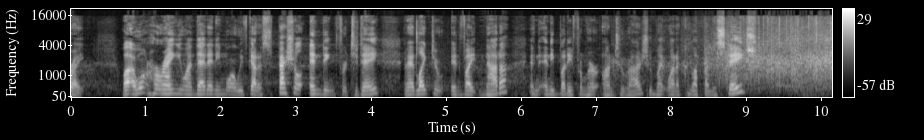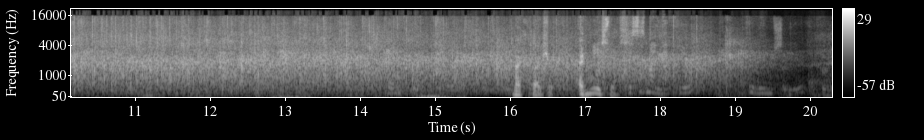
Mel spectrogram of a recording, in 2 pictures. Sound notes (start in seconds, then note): 10.5 audience applauds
